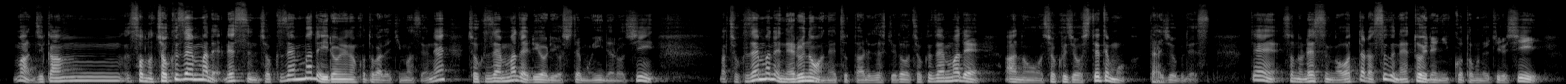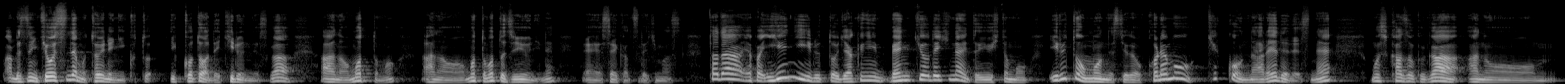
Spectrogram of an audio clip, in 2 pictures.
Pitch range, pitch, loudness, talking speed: 115-190 Hz, 150 Hz, -25 LUFS, 420 characters per minute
